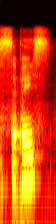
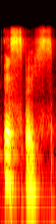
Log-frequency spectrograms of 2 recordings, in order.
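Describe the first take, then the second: First: A vowel is added after the initial s. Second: A vowel is added before the initial s. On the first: "درست نیست بگیم سپیس" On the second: "یا بگیم اسپیس"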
